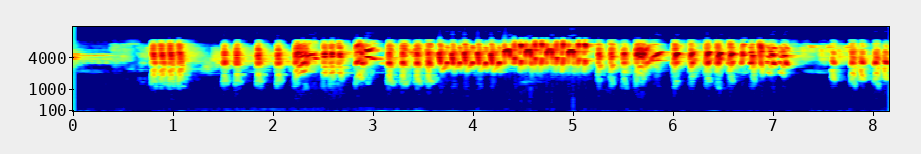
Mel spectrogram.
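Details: After one short opening note, a hooded siskin delivers a long, unbroken run of rapid chirps, trills and buzzy twitters lasting about six seconds, in a clean, quiet setting.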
